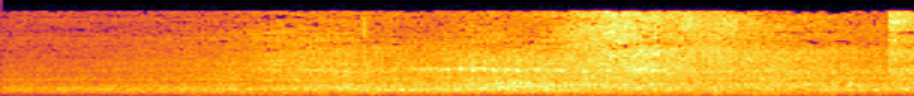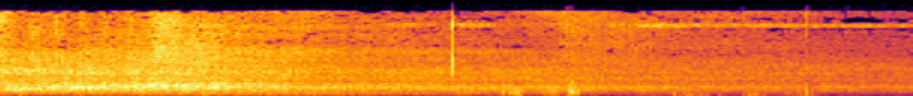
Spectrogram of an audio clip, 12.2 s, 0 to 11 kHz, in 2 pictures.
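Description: Class 153 single-car diesel multiple unit passing close by: engine and wheel-on-rail noise build to a peak midway and fade as it moves away. A few short knocks come near the end.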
